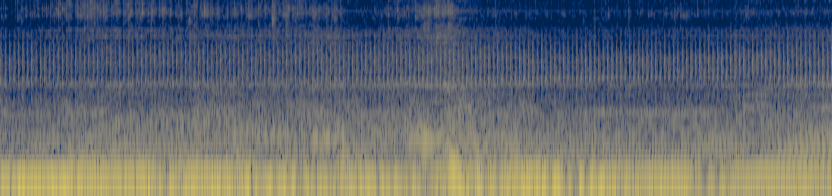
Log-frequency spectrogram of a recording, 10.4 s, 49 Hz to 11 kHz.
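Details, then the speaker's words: Rare 1980s Renault 9 saloon, off the road since 1994, about 94,000 on the odometer, started on choke: a rapid woodpecker-like tick over a rough, choked idle, with a noisy fuel pump and an exhaust blow, possibly at the manifold; cause unconfirmed. "it sounds like a woodpecker in the air box so if you burn up the revs it drowns out the sound of the exhaust blowing"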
